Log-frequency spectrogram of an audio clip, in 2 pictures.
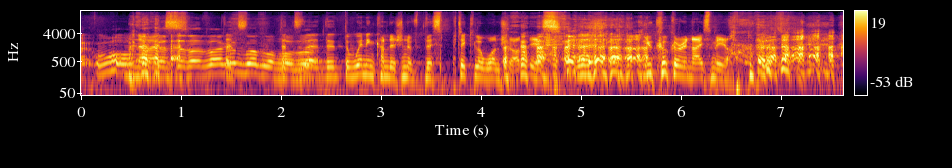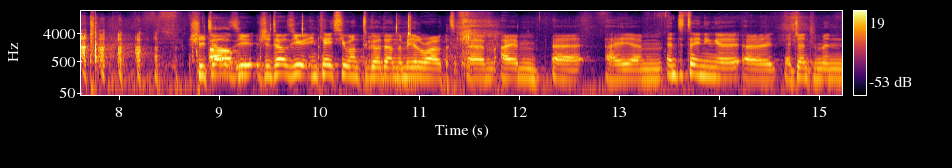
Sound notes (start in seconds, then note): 6.4 PLEASE-just-pick-one laughter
